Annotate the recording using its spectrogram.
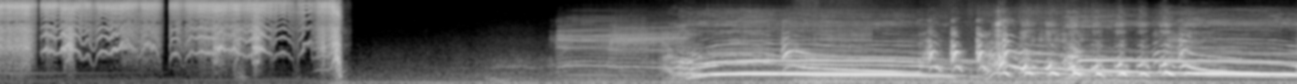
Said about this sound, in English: Right, enough howling.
